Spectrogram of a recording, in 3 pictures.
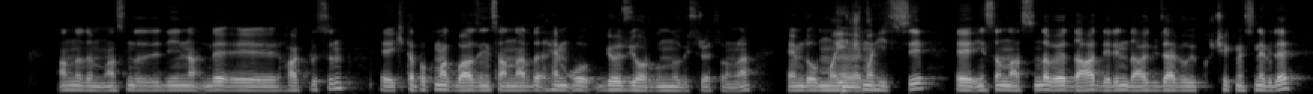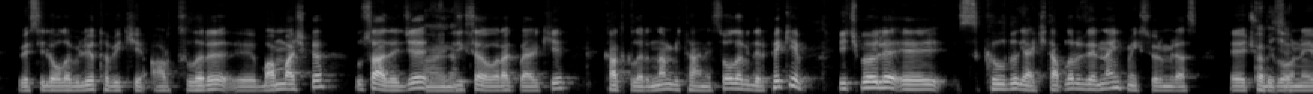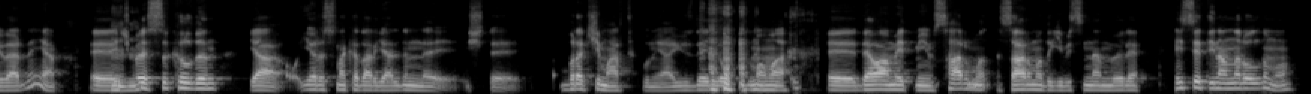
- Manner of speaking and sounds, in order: other background noise; other noise; chuckle
- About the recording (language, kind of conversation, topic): Turkish, podcast, Yeni bir alışkanlık kazanırken hangi adımları izlersin?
